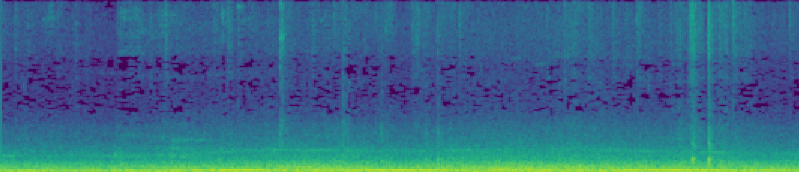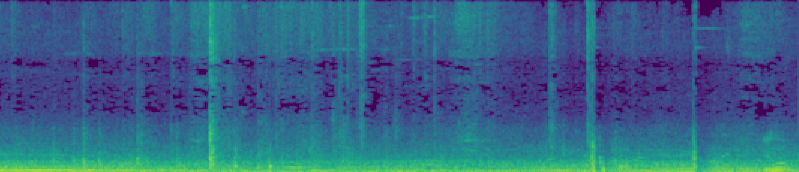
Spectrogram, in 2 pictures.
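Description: Diesel engine of an Iveco Acco garbage truck running under way, heard from inside the cab. The engine note rises and falls a couple of times, then drops away about halfway through as the truck slows. Two sharp knocks come in the last few seconds.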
